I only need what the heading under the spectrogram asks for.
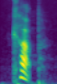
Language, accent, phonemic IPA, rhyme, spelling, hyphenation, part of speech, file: English, General American, /ˈkʌp/, -ʌp, cup, cup, noun / verb, En-us-cup.ogg
- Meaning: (noun) 1. A concave vessel for drinking, usually made of opaque material (as opposed to a glass) and with a handle 2. The contents of said vessel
